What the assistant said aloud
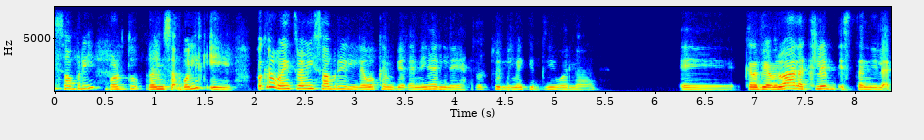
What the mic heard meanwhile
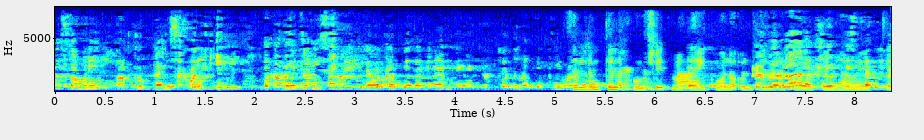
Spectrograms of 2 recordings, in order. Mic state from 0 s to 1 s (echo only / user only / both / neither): echo only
